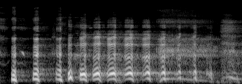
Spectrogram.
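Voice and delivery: high burst of laughter; laughing. Real, not acted. Asked if voice in head.

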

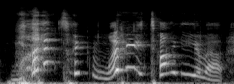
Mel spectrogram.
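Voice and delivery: very high and loud, laughing in disbelief; high, laughing, panicky disbelief; freaking out. Retold or imitated. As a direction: shriek the question half-laughing. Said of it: "I was kinda freaking out".

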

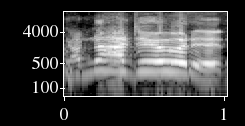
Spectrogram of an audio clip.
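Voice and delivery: high, loud flat refusal; shouting refusal. Retold or imitated. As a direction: yell it back, refusing. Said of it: "Kevin Reynolds is like".

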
